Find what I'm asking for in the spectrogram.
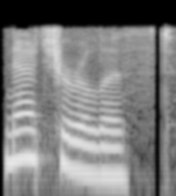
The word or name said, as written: naturalist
